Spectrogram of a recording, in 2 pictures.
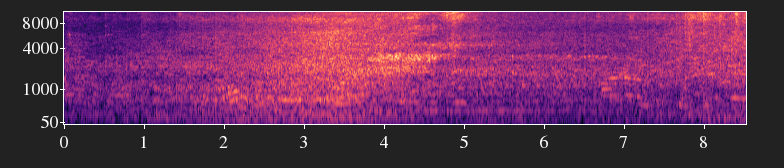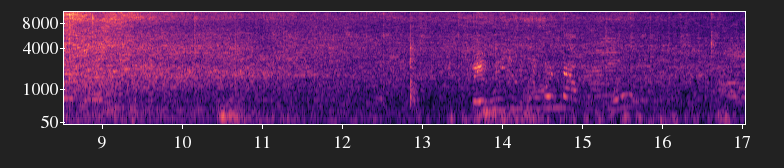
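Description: Large coach bus driving past close by, its engine and tyre noise swelling to a peak about three seconds in and then fading, followed by a smaller rise as a motorcycle passes about eight seconds in. Voices and music sound throughout.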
